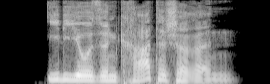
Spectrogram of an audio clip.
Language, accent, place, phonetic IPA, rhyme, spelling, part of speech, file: German, Germany, Berlin, [idi̯ozʏnˈkʁaːtɪʃəʁən], -aːtɪʃəʁən, idiosynkratischeren, adjective, De-idiosynkratischeren.ogg
- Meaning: inflection of idiosynkratisch: 1. strong genitive masculine/neuter singular comparative degree 2. weak/mixed genitive/dative all-gender singular comparative degree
